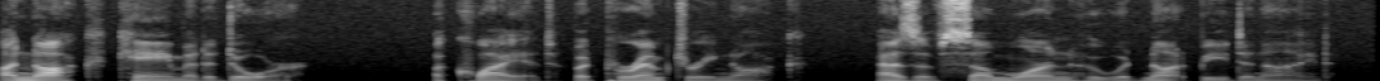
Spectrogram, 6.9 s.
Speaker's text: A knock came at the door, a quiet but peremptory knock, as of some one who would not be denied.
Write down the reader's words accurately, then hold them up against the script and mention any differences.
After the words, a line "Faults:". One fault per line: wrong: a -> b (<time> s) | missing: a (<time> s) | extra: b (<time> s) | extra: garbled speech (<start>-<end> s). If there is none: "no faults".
A knock came at a door, a quiet but peremptory knock, as of some one who would not be denied.
Faults:
wrong: the -> a (1.1 s)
